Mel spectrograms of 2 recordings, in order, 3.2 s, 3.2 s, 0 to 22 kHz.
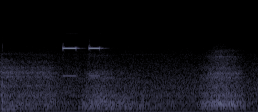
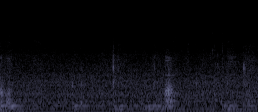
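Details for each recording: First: Power supply tester on a 1000-watt PC power supply reading about 12 V and 5 V rails: two short high-pitched beeps close together, then quiet; the tester signalling a good supply. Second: Power supply tester connected to a 1000 W power supply gives short high electronic beeps repeating every second or so, warning that a four-pin or six-pin power connector isn't plugged in.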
